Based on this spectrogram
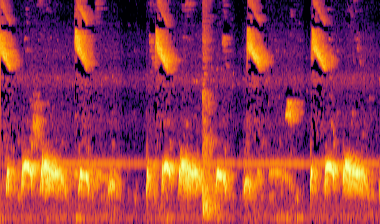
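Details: Repeated soft, low coo phrases from a female spotted dove that prompt males to sing, accompanied by a faint steady hum, a sharp click, and a second bird's recurring high, downslurred chirps.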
